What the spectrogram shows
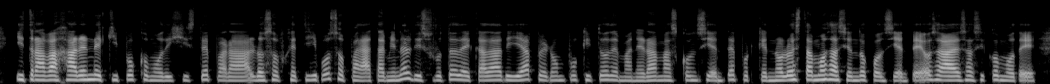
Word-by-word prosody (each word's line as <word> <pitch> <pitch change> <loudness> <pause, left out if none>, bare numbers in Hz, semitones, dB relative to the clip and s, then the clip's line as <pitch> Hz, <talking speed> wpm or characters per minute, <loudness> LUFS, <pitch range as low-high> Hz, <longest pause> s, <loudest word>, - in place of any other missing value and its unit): y 220 -2 +1
trabajar 205 0 +5
en 215 +1 +5
equipo, 215 0 -2
como 190 -4 -4
dijiste, 190 +4 -5
para 180 -2 0
los 190 0 -1
objetivos 205 +4 -4
o 220 - -1
para 185 -2 0
también 190 +2 -1
el 265 +2 +1
disfrute 195 +2 -3
de 200 -2 +1
cada 195 +2 +1
día, 200 +3 +1
pero 200 -4 -5
un 195 - -6
poquito 205 0 -5
de 200 -2 -2
manera 175 +1 -1
más 190 -2 -4
consciente, 195 0 -4
porque 190 -2 -6
no 185 +1 +1
lo 205 - +4
estamos 215 +1 +3
haciendo 200 -2 +1
consciente. 180 -1 -2
O - - 0
sea, 195 -2 +6
es 190 +1 -3
así 200 0 -3
como 195 -4 -2
de 175 -1 0
195 Hz, 205 wpm, -24 LUFS, 185-210 Hz, -, sea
